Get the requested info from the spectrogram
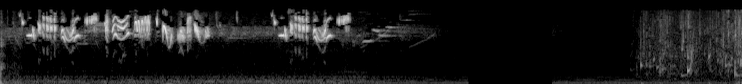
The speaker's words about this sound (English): Birds chirp.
